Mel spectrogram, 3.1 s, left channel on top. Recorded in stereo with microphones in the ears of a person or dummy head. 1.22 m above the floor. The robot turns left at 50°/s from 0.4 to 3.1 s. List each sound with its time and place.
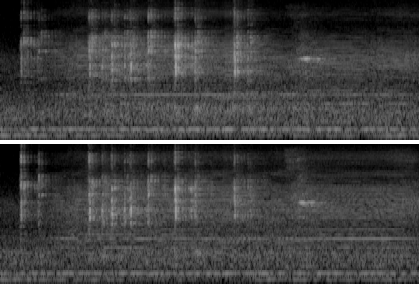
0.1 s scissors: 45° right (ahead or behind), 2 m; by 2.0 s 30° left (ahead or behind), 2 m
2.1 s a splash: 75° right (ahead or behind), 7.5 m; by 3.2 s 55° right (ahead or behind), 7.5 m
